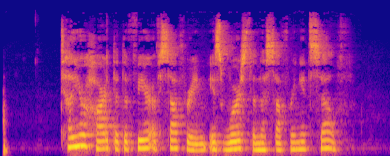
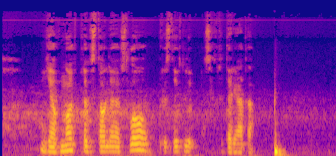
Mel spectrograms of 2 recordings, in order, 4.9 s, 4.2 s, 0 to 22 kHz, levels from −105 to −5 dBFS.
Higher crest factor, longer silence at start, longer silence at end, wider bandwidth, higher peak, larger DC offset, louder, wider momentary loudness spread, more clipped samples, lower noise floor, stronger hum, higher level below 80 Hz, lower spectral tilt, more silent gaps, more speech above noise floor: about the same, 16 dB vs 20 dB; about the same, 0.05 s vs 0.05 s; about the same, 0.65 s vs 0.65 s; about the same, 15.5 kHz vs 16 kHz; about the same, -4 dBFS vs -2 dBFS; neither; about the same, -19 LUFS vs -21 LUFS; second, 8 LU vs 17 LU; neither; first, -67 dBFS vs -55 dBFS; neither; second, -58 dBFS vs -42 dBFS; second, -4.5 dB/octave vs -6.5 dB/octave; neither; first, 48 dB vs 34 dB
